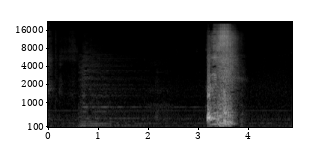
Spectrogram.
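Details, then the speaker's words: Male sneezing repeatedly, reportedly more often than breathing: quiet breathing, then a single loud, sharp sneeze burst; sneezing. "you've been Sneezy you've been sneezing more than you've been taking breaths"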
